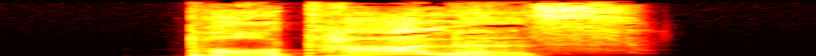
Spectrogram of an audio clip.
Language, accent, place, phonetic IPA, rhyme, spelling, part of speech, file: German, Germany, Berlin, [pɔʁˈtaːləs], -aːləs, Portales, noun, De-Portales.ogg
- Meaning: genitive singular of Portal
